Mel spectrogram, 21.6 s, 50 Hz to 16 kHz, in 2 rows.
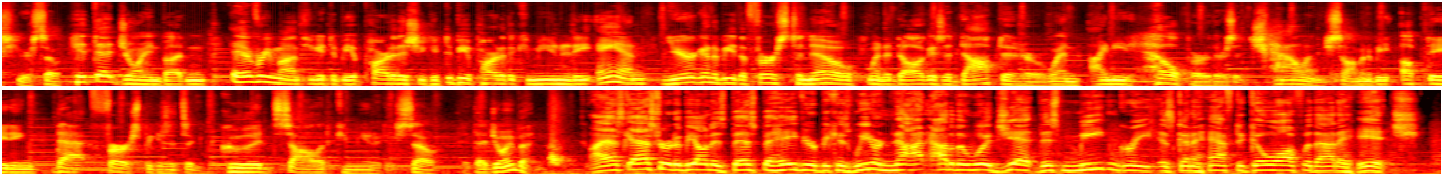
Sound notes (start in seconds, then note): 14.8 screen swooshes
